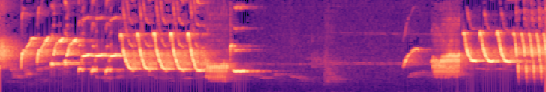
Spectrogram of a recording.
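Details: Belgian canary song of rapid repeated downward-swept notes and trills for about three seconds, a quiet gap, then a rising whistle and another bright trill.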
